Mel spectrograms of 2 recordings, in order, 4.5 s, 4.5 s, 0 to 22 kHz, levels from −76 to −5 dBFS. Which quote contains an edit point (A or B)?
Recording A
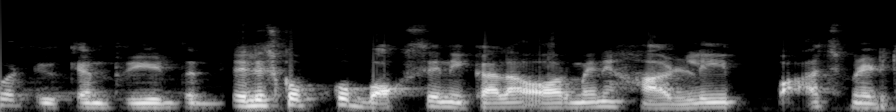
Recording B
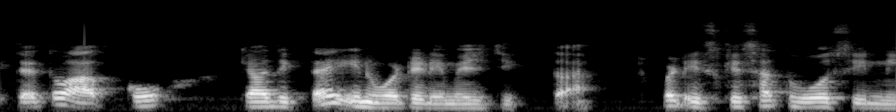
A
